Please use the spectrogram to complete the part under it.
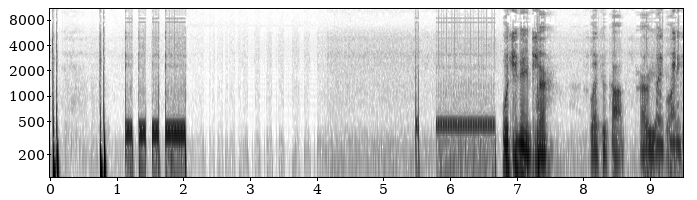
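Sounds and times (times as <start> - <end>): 
faint telephone line hiss: 0.0 - 9.5
telephone line tone during 911 call transfer: 1.2 - 2.1, 5.5 - 6.7
speech: 6.8 - 9.5.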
